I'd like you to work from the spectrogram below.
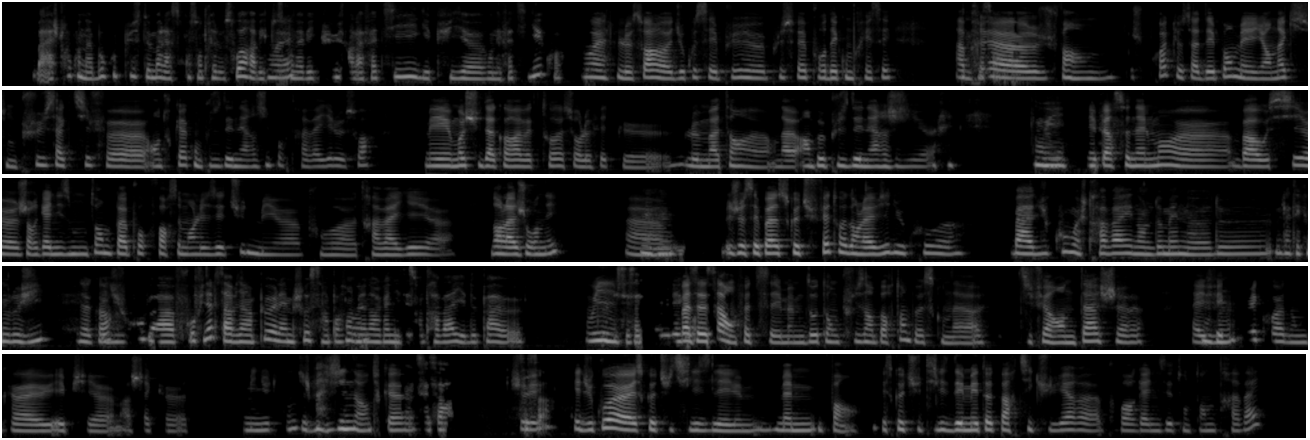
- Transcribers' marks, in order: chuckle; chuckle; other background noise; laughing while speaking: "J'imagine"; tapping
- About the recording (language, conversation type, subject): French, unstructured, Comment organiser son temps pour mieux étudier ?
- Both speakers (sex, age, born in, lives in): female, 25-29, France, France; female, 30-34, France, France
